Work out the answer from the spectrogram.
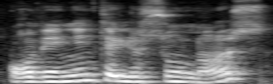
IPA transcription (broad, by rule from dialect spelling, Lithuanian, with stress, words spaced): oː ʋʲiɛˈnʲɪnʲtʲɛlʲɪs suːˈnʊs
